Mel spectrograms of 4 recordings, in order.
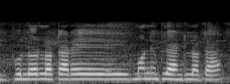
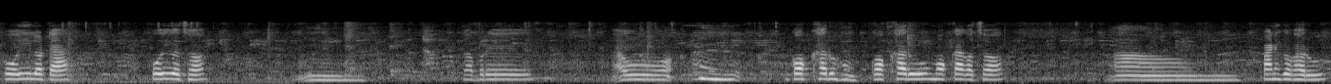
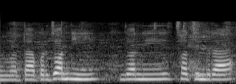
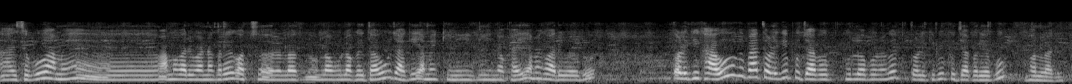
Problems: constant background noise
